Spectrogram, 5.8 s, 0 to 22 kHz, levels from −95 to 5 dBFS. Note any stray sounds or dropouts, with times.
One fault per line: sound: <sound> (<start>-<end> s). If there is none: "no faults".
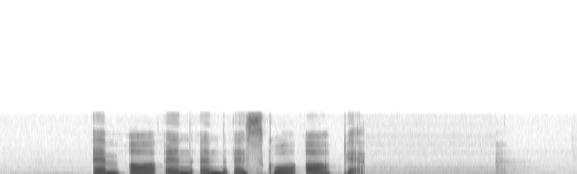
no faults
